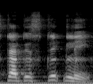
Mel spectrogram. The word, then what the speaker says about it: statistically: হ্যাঁ পরিসংখ্যানগতভাবে, তাহলে স্ট্যাটিস্টিকলি।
